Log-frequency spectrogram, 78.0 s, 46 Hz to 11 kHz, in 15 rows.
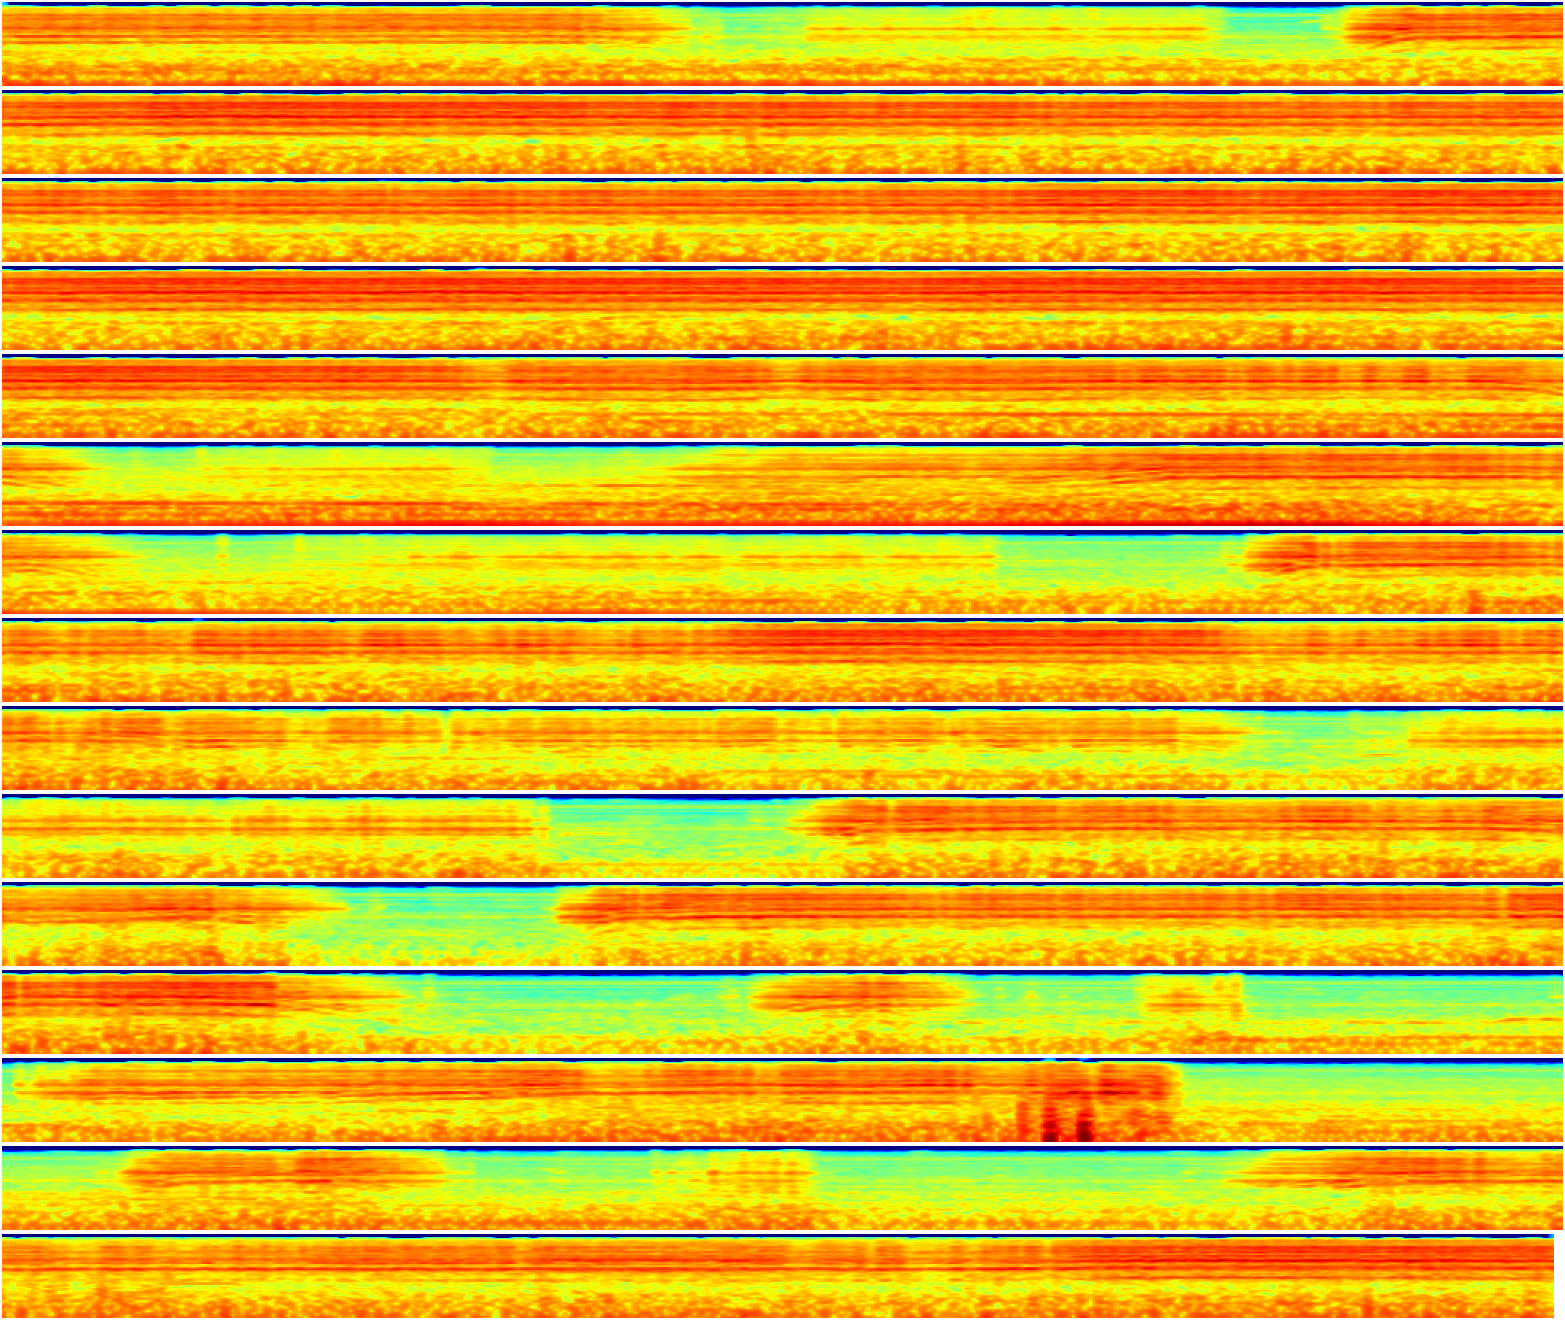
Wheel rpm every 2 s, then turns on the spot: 100, 30, 100, 170, 170, 170, 170, 160, 170, 170, 170, 160, 160, 40, 50, 100, 20, 40, 150, 160, 160, 100, 70, 30, 30, 150, 60, 150, 160, 40, 20, 40, 140, 40, 40, 10, 120, 140, 160.
2-4 26-28 32-34 46-48 60-62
